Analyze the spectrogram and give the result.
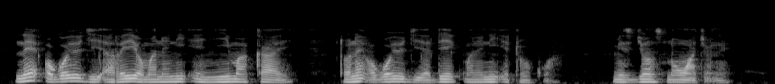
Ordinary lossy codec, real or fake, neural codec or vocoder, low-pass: none; real; none; 5.4 kHz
